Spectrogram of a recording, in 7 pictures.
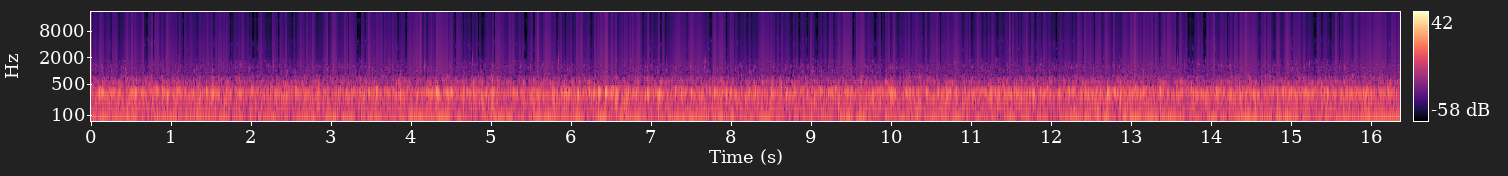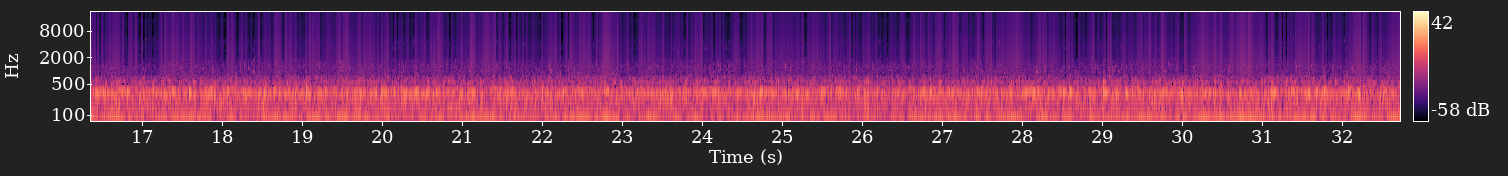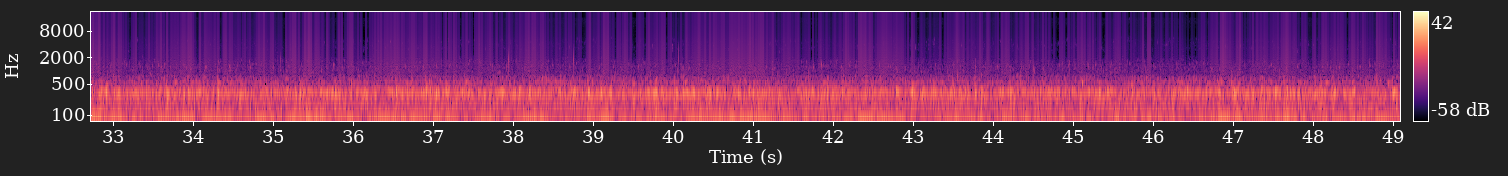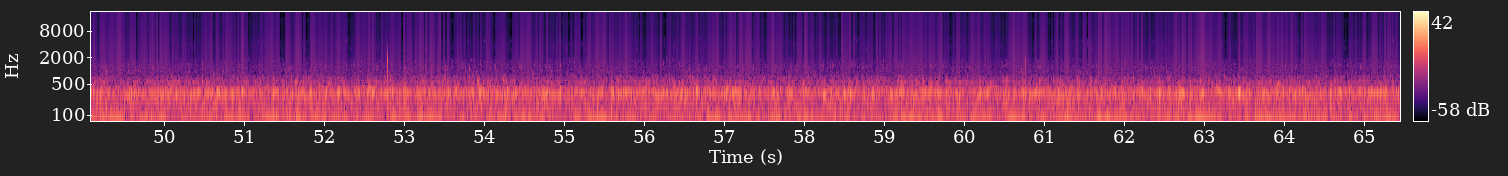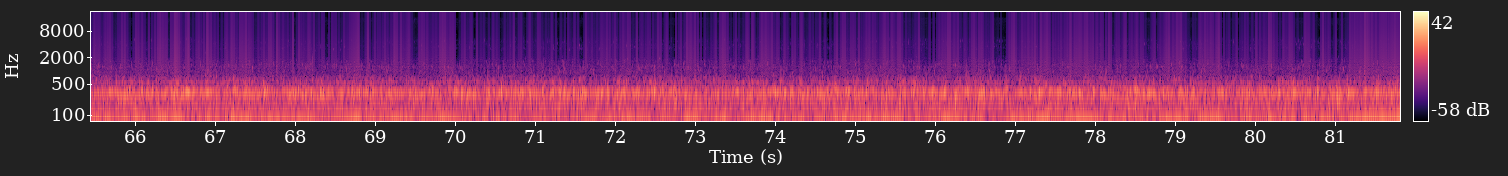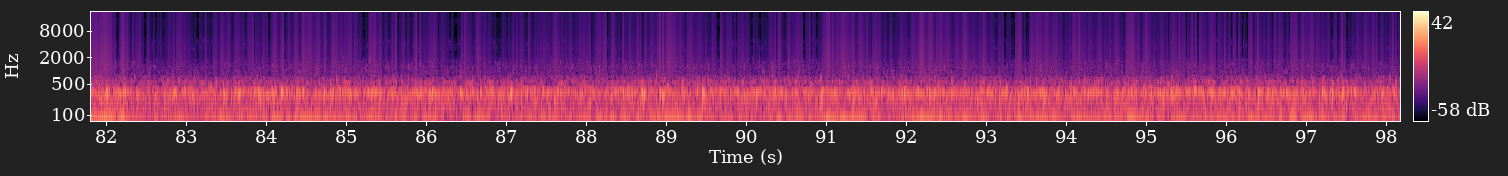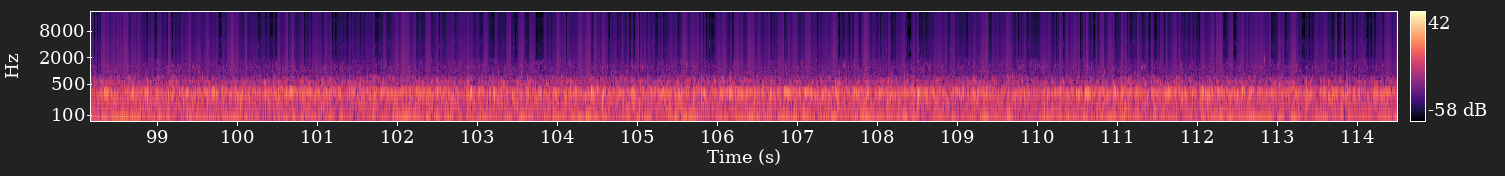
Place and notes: river Viesa, Lithuania, dark perspective
Listening to the small river from the perspectives we do not hear naturally. Hydrophone under water and geophone contact on a branch fallen into water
